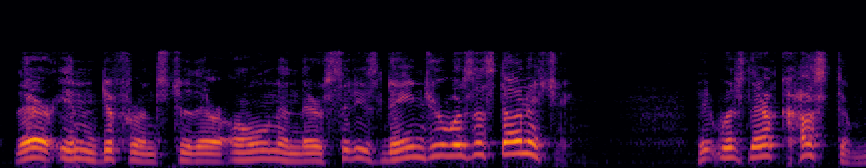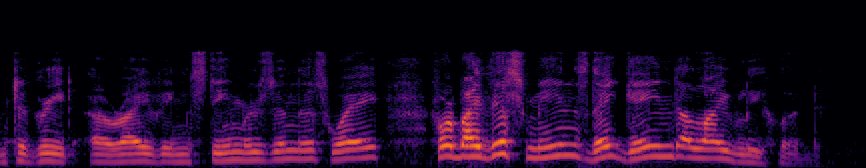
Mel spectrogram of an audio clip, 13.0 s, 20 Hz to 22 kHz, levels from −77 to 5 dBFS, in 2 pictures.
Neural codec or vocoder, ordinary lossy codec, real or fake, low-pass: none; Opus, 32 kbps; real; 7.2 kHz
